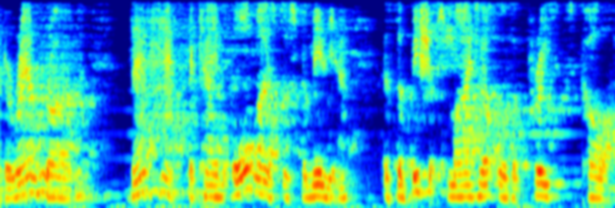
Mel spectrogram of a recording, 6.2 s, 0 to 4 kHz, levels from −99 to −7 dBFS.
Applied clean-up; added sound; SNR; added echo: classical method WPE with log-MMSE.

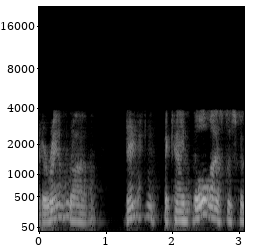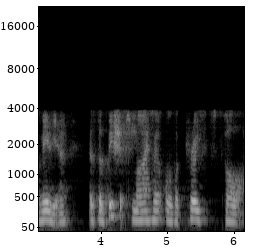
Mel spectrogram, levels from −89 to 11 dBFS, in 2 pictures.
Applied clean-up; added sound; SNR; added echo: neural mask model DeepFilterNet 3.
